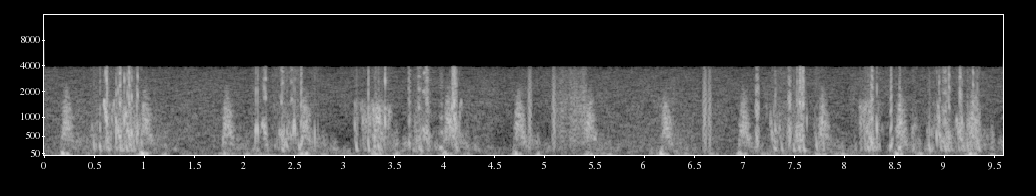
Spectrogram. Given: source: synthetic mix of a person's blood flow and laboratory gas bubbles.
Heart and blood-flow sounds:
Doppler ultrasound of blood flow; subclavian vein
0.46-1.04 s: bubbles
2.08-2.62 s: bubbles
2.67-2.75 s: bubbles
3.08-3.48 s: bubbles
3.63-4.19 s: bubbles
7.25-7.67 s: bubbles
7.70-7.83 s: bubbles
8.14-8.39 s: bubbles
8.43-8.62 s: bubbles
8.66-8.73 s: bubbles
8.82-9.40 s: bubbles
From the record:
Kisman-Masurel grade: 232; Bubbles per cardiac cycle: several, 3 to 8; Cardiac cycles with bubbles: 50 to 99%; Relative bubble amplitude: moderate (0.250 to 0.450); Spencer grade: 3 (all of the cardiac periods contain showers or single bubble signals, but not dominating or overriding the cardiac motion signals); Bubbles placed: anywhere in the cardiac cycle

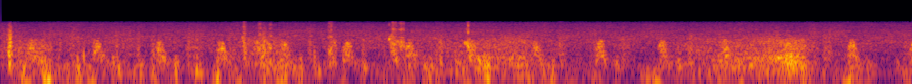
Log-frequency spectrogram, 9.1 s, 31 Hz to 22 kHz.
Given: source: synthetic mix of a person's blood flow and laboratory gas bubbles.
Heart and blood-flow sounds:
Doppler ultrasound of blood flow; subclavian vein
0.75-0.88 s: bubbles
2.41-2.50 s: bubbles
2.54-2.73 s: bubbles
3.08-3.17 s: bubbles
3.26-3.38 s: bubbles
3.86-4.19 s: bubbles
4.33-4.44 s: bubbles
4.61-4.76 s: bubbles
From the record:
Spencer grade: 2 (many but less than half of the cardiac periods contain bubble signals, singularly or in groups); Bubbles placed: anywhere in the cardiac cycle

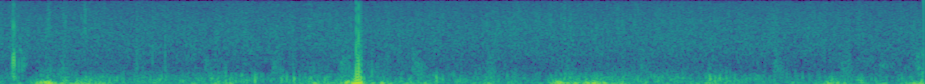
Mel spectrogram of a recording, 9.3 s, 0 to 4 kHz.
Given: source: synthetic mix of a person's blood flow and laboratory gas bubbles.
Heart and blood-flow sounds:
Doppler ultrasound of blood flow; subclavian vein
0.12-0.28 s: bubbles
From the record:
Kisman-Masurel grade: 111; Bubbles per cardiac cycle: 1 to 2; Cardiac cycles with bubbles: 1 to 10%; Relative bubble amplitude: barely perceptible (0.100 to 0.250); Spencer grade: 1 (occasional bubble signal discernible with the cardiac motion signal, with majority of cardiac periods free of bubbles); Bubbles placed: anywhere in the cardiac cycle

